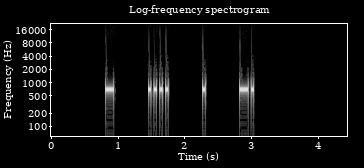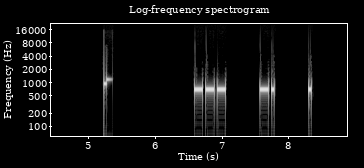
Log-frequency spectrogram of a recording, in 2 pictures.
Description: Morse code, heard as a keyed tone, about 28 wpm, spaced as for 13 wpm, 700 Hz. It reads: THEN ONE
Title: 4x Character Spacing - Top 100 Words - 28wpm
